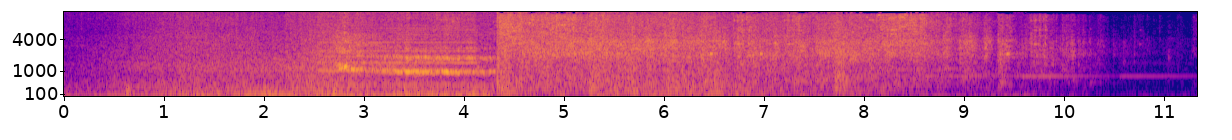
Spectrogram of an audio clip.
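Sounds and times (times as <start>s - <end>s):
car tires screeching: 0.8s - 6.8s
car smashed hard from behind by another car: 2.1s - 11.3s
scattering debris rattling: 4.1s - 11.3s
glass shattering: 4.3s - 11.3s.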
